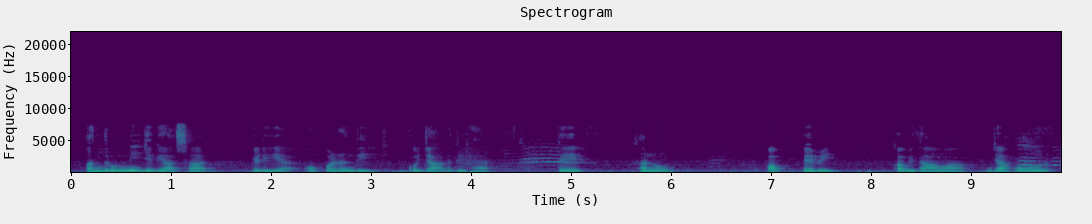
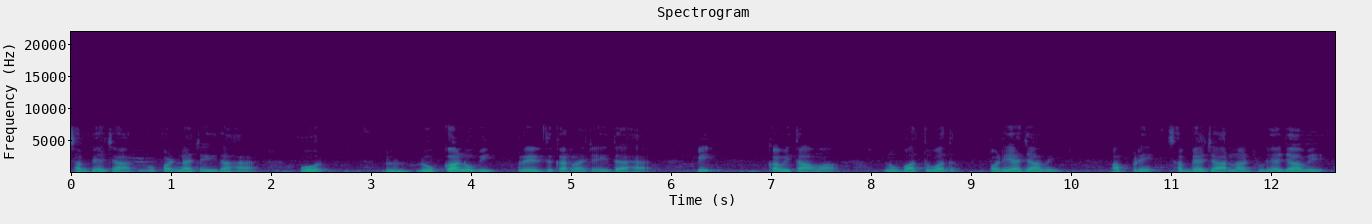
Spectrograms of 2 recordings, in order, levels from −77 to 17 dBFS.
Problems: background sounds at intervals, background conversations at intervals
